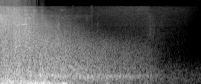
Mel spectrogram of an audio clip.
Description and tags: Pistol Shot
A pistol/handgun fire sound made for my Doom 3 mod, this sound was specially made for games
this sound was recorded using a HDR-PJ540, then edited using Audacity
you can download said mod here
fire, firing, foley, game, gaming, gun, handgun, pistol, shooting, shot, weapon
